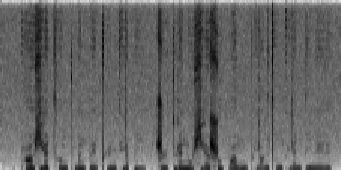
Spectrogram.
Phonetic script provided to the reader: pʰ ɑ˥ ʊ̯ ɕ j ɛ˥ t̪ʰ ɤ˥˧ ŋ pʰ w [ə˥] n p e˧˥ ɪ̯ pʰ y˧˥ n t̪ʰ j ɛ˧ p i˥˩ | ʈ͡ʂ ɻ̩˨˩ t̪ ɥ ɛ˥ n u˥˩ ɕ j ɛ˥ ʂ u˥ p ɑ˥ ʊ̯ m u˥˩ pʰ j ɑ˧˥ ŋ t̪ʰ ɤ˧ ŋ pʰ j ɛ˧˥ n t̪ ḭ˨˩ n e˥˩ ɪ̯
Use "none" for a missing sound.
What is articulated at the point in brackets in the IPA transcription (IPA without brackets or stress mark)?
ə˥˩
